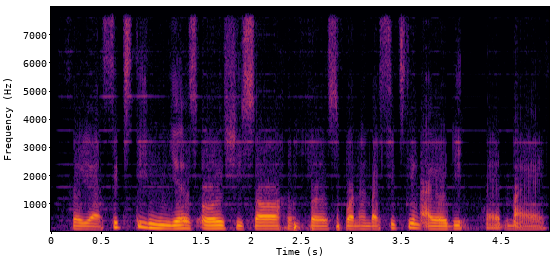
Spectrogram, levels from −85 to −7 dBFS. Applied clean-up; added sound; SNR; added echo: neural separator model SepFormer DNS4.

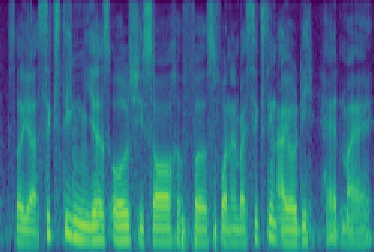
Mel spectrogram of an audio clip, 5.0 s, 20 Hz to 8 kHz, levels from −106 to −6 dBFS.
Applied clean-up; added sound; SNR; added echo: none; none; none; none.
